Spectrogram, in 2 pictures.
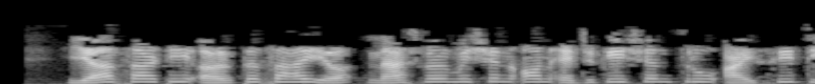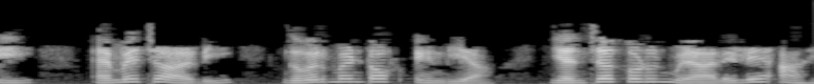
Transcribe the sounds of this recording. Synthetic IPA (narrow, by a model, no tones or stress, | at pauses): jasaʈiːʔəɾt̪ʰəsəɦajənæɕnəlmiɕənɔned͡ʑukeɕənt̪ʰɾuːʔajsiʈi | emet͡ɕaɾɖiː | ɡəʋəɾmẽɳʈɔfiɳɖija | jãɲt͡ɕjakəɽuːnmiɭaleleʔaɦe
